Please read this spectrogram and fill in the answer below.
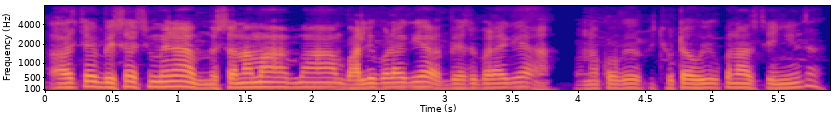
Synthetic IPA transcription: aɾt͡ʃabisesimɛnasənamamãbʱalibəɽaɡɛjabɛsbəɽaɡɛja | ɔnakɔɡɛt͡ʃʰuʈaɦujkɔnasiɲid̪a

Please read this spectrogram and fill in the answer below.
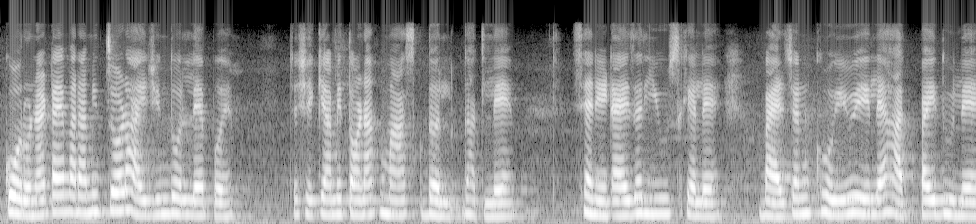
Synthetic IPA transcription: koɾonaʈajmaɾamit͡səɭɦajd͡ʑiːnd̪olːɛpəj | d͡ʑəɕẽkiam̤it̪ɔɽ̃akmaskd̪əlɡʱat̪lɛ̃ | sɛniʈajd͡zəɾjuːd͡zkɛlɛ̃ | bajɾt͡ɕankʰojujelɛɦat̪̚pajd̪ʱulɛ

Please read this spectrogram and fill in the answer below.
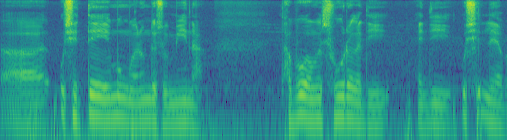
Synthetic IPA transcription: usitːeːmuŋmɐnuŋdɐsumina | tʰɐbuɐmɐsuɾɐɡɐdiajdiusit̚lebɐ

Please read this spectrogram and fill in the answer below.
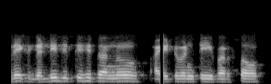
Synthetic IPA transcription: ɐɾeːkɐɡɐɖːid̪it̪ːisit̪anːuɐjʈuʋɐɳʈipɐɾsɐ̃

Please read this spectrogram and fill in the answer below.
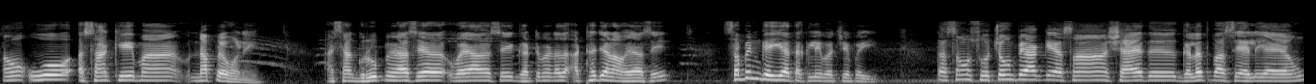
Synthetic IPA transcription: ɛ̃ʔʊɦoɐsãkʰeːmãnɐpɐjoʋɐɽ̃ḛ̃ | ɐsãɡɾuːpmẽaːs̬eʋʊjaseɡʱɐʈɪmẽɗaːd̪ʔɐ̰ʈʰə̆ʄəɽ̃aɦʊjase | sɐbʱɪnɪ̆ɡɐiat̪ɐkliːfɐt͡ɕepɐḭ | t̪ɐɐsãsoːt͡ɕəũpijakiɐsãʃaːjəd̪ɣɐlət̪paːseɐɦliaːɦijaːɦũː

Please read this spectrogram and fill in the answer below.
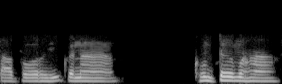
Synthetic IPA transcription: t̪apɔɾɦujuʔkana | kʰuɳʈəmaɦã

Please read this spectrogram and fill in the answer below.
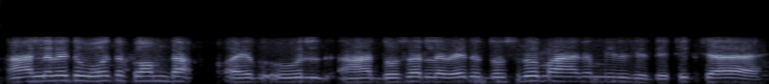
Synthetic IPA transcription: ãləbet̪̬oʋot̪ɔkɔmd̪ãulãd̪oːsəɾləbet̪ɔd̪oːsɾomãkemild͡ʒet̪eʈʰiːk̚t͡ʃa

